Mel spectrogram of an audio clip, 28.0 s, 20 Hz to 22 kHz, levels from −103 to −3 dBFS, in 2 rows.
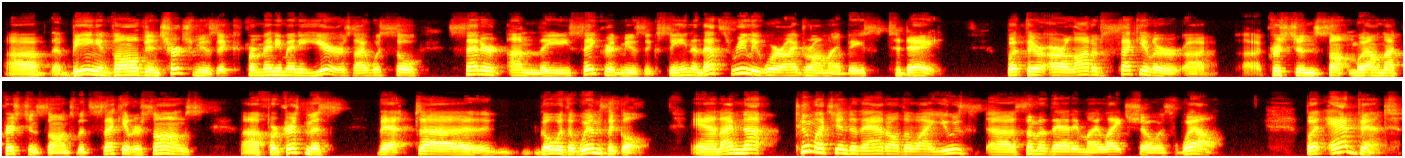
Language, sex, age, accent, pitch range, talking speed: English, male, 50-69, American, 135-180 Hz, 165 wpm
